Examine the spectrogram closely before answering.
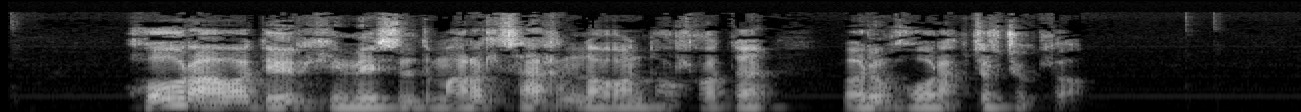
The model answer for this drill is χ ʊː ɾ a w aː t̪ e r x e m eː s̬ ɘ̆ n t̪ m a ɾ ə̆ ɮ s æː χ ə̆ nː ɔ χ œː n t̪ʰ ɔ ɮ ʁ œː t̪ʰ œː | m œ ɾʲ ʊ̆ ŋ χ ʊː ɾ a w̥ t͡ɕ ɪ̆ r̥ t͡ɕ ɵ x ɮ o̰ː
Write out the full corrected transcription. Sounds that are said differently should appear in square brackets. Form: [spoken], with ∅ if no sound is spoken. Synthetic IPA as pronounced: χ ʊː ɾ a w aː t̪ e r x e m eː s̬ ɘ̆ n t̪ m a ɾ ə̆ ɮ s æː χ ə̆ nː ɔ [ʁ] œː n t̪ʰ ɔ ɮ ʁ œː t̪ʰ œː | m œ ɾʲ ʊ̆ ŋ χ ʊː ɾ a w̥ t͡ɕ ɪ̆ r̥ t͡ɕ ɵ [ɣ] ɮ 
